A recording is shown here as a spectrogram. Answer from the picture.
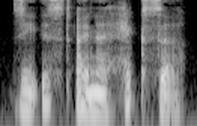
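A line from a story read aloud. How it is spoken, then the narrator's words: Growling. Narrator (German): knurrt der Zweite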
